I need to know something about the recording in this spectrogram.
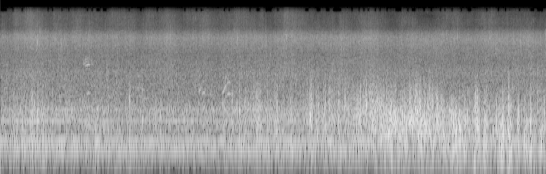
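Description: Wind buffeting the microphone on a moving boat, over the steady hum of the boat's engine and water washing past the hull; the wind gusts grow louder in the second half.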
